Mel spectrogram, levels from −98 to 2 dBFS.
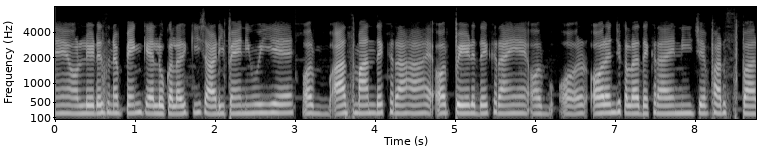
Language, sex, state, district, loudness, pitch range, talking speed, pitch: Hindi, female, Chhattisgarh, Sarguja, -26 LUFS, 210-220 Hz, 200 wpm, 215 Hz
